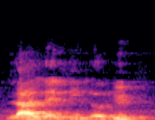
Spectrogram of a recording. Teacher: Liquide, latérale, dentale, sonore.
